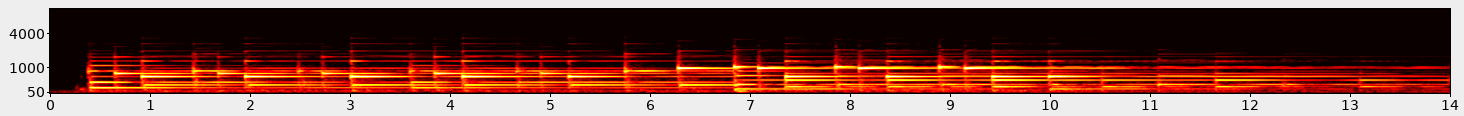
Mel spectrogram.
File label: Rain Rhythm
